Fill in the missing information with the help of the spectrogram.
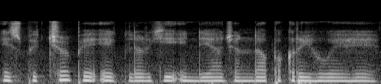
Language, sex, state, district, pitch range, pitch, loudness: Hindi, female, Arunachal Pradesh, Lower Dibang Valley, 165-180 Hz, 170 Hz, -17 LUFS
